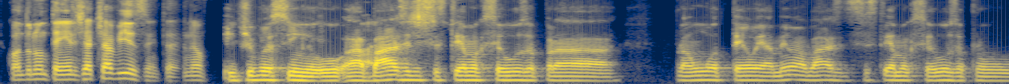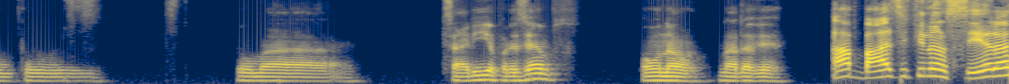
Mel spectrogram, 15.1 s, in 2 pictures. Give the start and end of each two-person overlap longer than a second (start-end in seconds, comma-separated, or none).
none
